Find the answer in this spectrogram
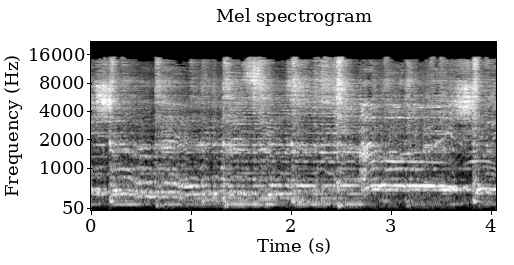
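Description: Dance music with singing over a steady bass beat.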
